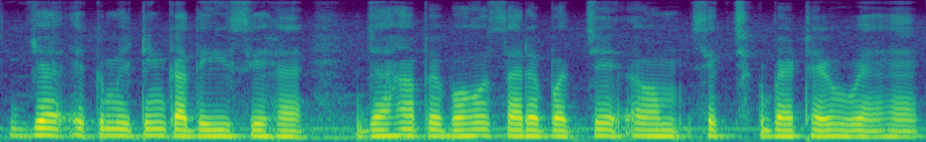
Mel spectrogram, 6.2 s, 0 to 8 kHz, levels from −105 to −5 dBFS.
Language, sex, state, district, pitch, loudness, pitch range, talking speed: Hindi, male, Jharkhand, Garhwa, 130 Hz, -17 LUFS, 125-135 Hz, 155 wpm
